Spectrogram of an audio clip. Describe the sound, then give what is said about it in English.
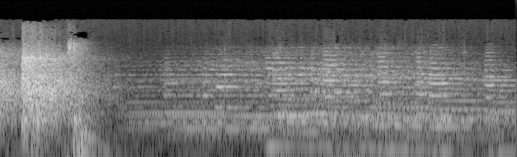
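A loud gunshot bursts out at the start, a sharp booming crack that fades quickly into a steady, low musical drone with no voices. “He immediately opened fire.”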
